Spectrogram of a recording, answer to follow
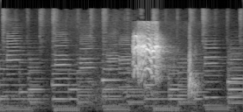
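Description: Upbeat children's background music with a steady bass beat. About a second and a half in, a short hissy sound effect cuts across it, followed by a brief sharp click.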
